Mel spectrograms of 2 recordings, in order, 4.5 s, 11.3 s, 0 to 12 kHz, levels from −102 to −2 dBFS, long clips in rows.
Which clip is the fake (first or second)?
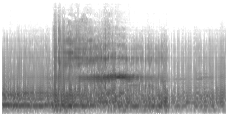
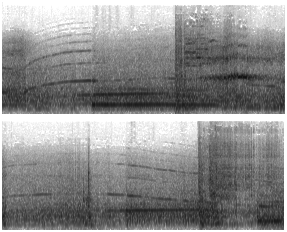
first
